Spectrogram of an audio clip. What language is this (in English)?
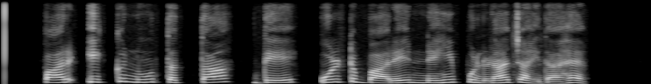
Punjabi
